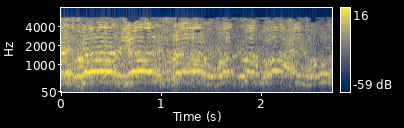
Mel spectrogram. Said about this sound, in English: In downtown Baghdad, a crowd of protesters at a recent demonstration chanted slogans calling for the execution of Saddam Hussein.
